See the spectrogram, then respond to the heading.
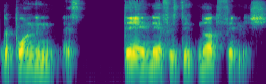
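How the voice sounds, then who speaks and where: At a fairly slow pace, a man speaks with a Mexican accent. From Mexico. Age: 60s. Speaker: open-water swimmer and businessman. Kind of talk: casual interview.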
